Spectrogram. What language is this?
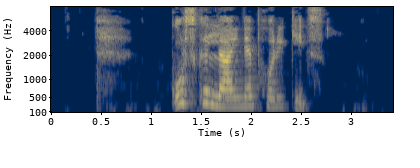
Armenian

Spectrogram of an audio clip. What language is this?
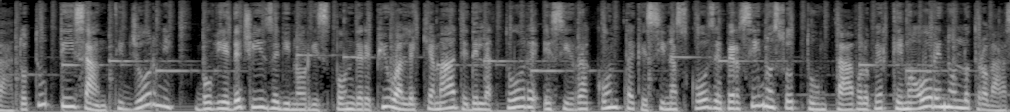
Italian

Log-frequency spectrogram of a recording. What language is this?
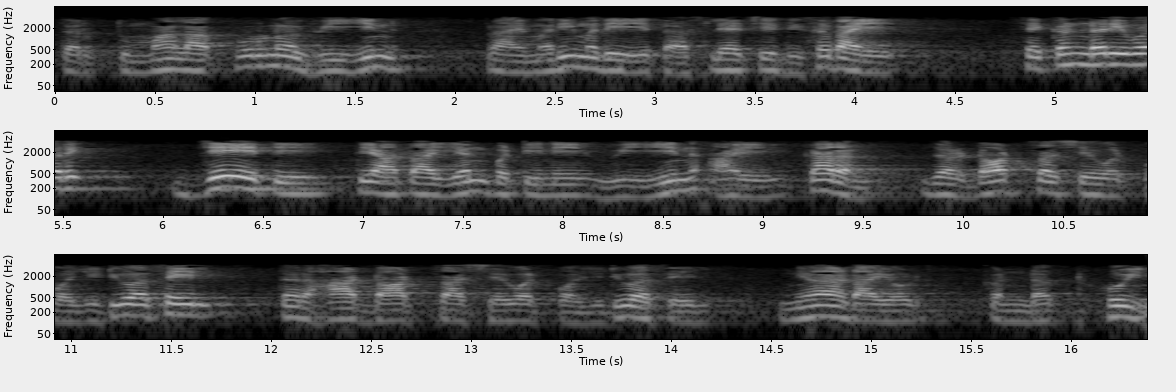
Marathi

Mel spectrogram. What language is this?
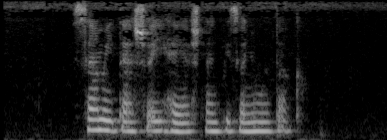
Hungarian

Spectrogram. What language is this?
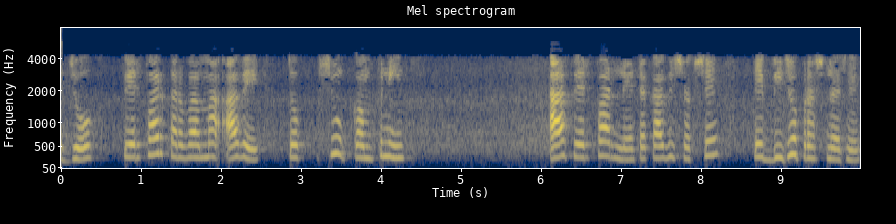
Gujarati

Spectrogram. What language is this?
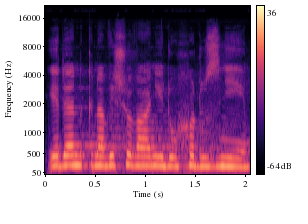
Czech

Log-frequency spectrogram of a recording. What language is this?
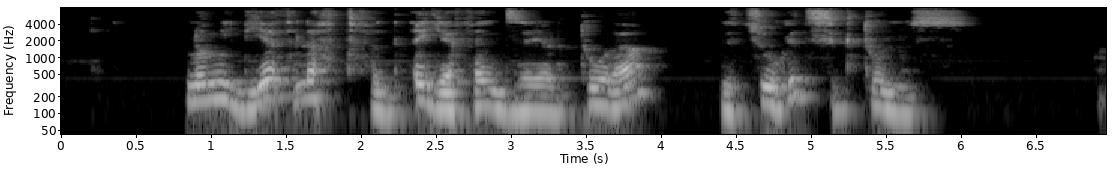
Kabyle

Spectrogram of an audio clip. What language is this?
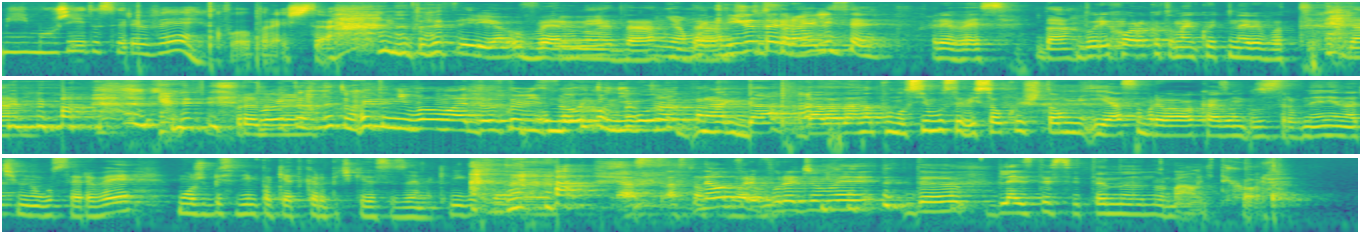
Bulgarian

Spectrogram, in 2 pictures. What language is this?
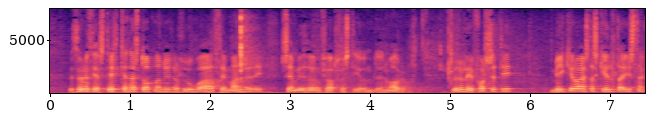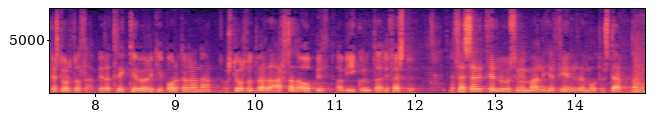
Icelandic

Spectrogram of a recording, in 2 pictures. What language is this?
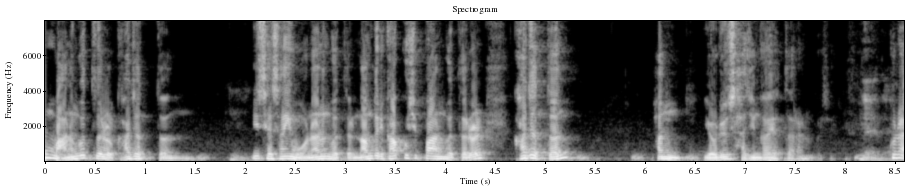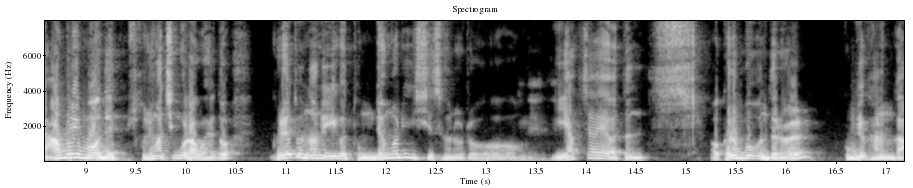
Korean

